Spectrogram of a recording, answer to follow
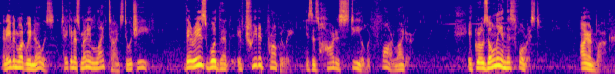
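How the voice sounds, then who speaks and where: Stern, high-voiced elven craftsman. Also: very animated, slight background noise. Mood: courteous, grave. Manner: formal, scolding, measured speech. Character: stern elven master craftsman, proud and fussy. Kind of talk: video game character dialogue.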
